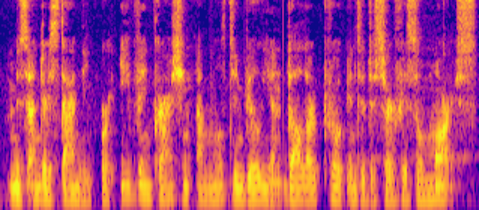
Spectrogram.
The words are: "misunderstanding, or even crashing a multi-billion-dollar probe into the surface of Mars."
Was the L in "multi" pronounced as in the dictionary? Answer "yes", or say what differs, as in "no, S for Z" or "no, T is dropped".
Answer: yes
